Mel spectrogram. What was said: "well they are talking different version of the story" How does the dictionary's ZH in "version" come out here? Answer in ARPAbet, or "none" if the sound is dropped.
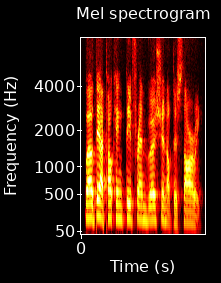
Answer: SH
